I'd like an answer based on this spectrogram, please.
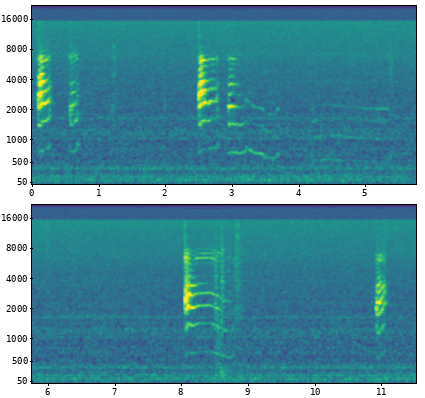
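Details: Puppy-like howling from a cat: four short wavering cries spread over the recording, one trailing into a faint drawn-out lower tone, against a low steady background hum.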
